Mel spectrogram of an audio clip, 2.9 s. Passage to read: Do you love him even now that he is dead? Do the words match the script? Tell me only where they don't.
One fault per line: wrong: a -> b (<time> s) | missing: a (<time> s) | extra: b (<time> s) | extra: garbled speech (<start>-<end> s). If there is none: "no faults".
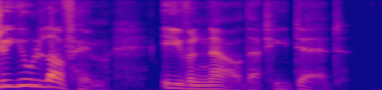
missing: is (2.2 s)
